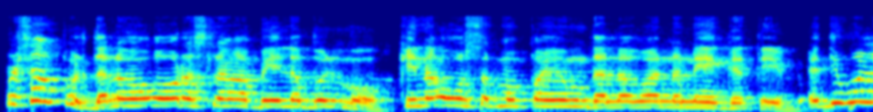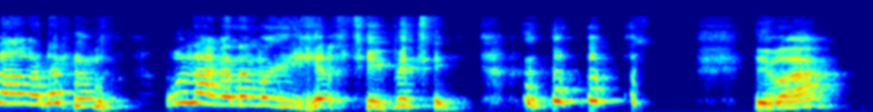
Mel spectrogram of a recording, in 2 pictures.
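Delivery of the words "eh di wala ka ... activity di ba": high, fast, laughing through it. Real, not acted. Coach laughing while teaching part-timers. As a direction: giggle the words out.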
